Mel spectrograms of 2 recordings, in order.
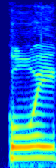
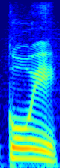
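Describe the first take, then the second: The two takes are said the same way.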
